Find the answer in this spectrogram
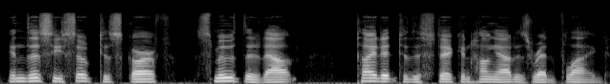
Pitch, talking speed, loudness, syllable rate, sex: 120 Hz, 195 wpm, -17 LUFS, 4.3 syllables/s, male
